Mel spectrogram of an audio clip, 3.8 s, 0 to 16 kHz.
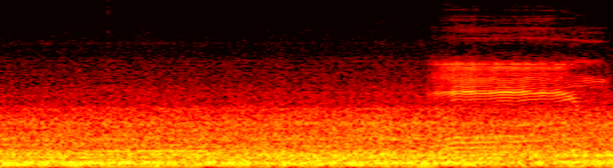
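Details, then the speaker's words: Ford Falcon XR6 at 100 km/h after wheel bearing hub replacement, stainless steel exhaust: only steady tyre and road roar, no growl or hum building with speed; wheel bearing noise gone, bearing sounds normal. "a hundred that is a smooth and you gonna remember this thing has directly ties on so they are a little bit noisy but that wheel bearing noise it's all gone"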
